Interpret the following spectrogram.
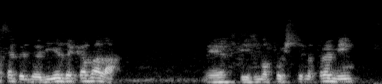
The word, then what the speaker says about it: Kabbalah: Bom, de trás para frente aqui, o Pedro pergunta, qual é a pronúncia correta, Kabbalah ou simplesmente Kabbalah? A pronúncia correta é Kabbalah.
